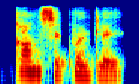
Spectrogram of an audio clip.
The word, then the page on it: consequently: Indian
